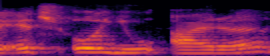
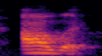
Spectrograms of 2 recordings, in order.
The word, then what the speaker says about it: hour: இட்ஸ் pronounced as hour. hour. H ஓட சவுண்டே வராது. அந்த மாதிரி ஒரு சைலண்ட் லெட்டர் தான் H. பட் அங்க H கான்சனண்டா இருக்கிறனால நீங்க அங்க போட முடியாது. Why? Because H is silent.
